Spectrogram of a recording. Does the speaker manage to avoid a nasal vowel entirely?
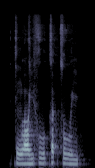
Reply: yes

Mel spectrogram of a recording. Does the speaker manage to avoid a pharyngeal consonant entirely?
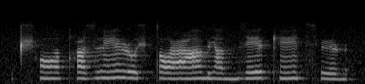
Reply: no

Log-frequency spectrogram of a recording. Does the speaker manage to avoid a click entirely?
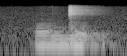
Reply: no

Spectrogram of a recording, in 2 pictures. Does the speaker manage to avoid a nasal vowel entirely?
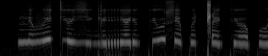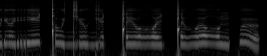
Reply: yes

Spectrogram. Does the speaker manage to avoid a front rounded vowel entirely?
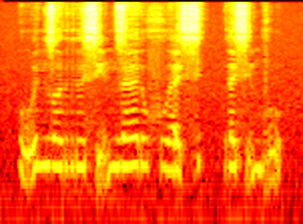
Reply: no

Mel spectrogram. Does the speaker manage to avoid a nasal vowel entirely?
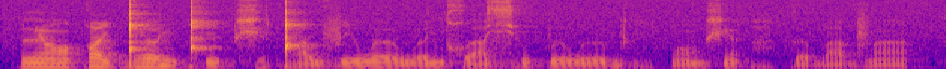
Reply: no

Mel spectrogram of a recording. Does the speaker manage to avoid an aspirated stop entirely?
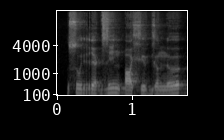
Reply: yes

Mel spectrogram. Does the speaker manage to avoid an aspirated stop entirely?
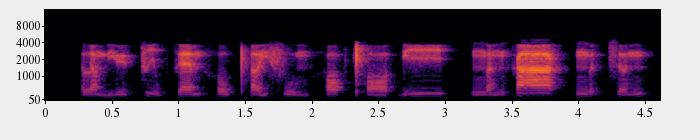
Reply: no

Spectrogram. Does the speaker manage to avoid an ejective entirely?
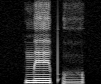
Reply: no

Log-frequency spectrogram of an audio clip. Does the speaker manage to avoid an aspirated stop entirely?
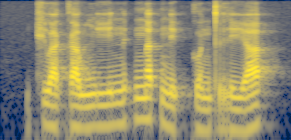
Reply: yes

